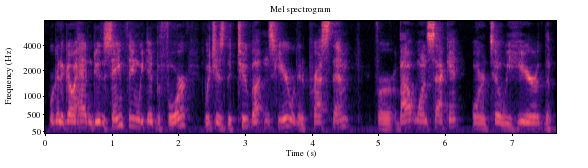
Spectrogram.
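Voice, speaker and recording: A man's voice: on the high side, brisk, darkish tone, breathy edge. A man giving a casual, hands-on product tutorial in a conversational, step-by-step instructive way. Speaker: product demonstrator.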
